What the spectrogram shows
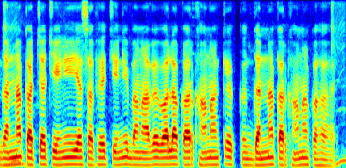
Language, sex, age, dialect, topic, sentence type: Magahi, male, 36-40, Southern, agriculture, statement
